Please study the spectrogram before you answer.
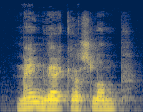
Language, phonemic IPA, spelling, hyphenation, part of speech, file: Dutch, /ˈmɛi̯n.ʋɛr.kərsˌlɑmp/, mijnwerkerslamp, mijn‧wer‧kers‧lamp, noun, Nl-mijnwerkerslamp.ogg
- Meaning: a mining lamp, lamp used in mines, often worn on miners' helmets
